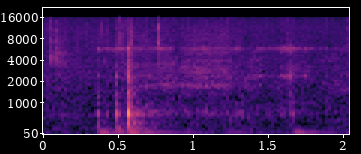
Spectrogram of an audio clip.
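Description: A sudden thump picked up by the pulpit microphone, followed by a low rumble that fades out shortly before the reader starts speaking: handling noise as the lectern, book or microphone is touched.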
